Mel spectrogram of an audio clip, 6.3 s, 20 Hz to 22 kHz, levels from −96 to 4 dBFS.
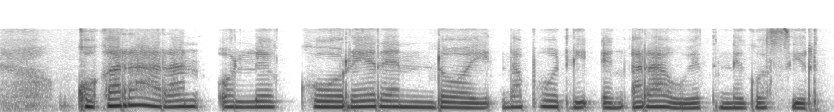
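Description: Nothing stood out on listening to this wideband telephone speech, whose content stops a little below 7.7 kHz as the G.722 coding at 64 kbit/s allows.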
